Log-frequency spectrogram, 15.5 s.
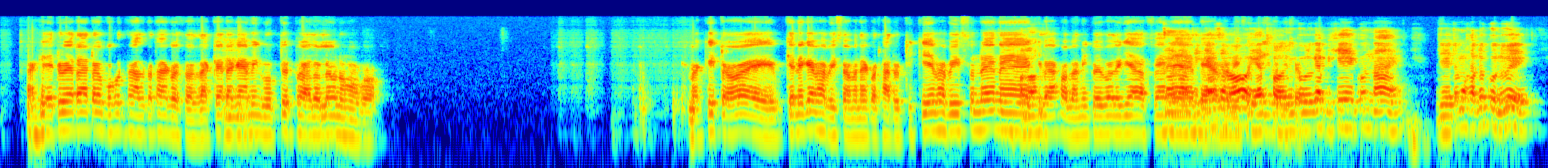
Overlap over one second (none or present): present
